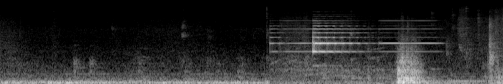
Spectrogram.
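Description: Low running rumble inside an Avanti West Coast train carriage at a station stop. Nearly three seconds in, the door's electronic warning tone beeps steadily for about a second and a half, with a knock of the door mechanism about four seconds in, as the doors are released to open.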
